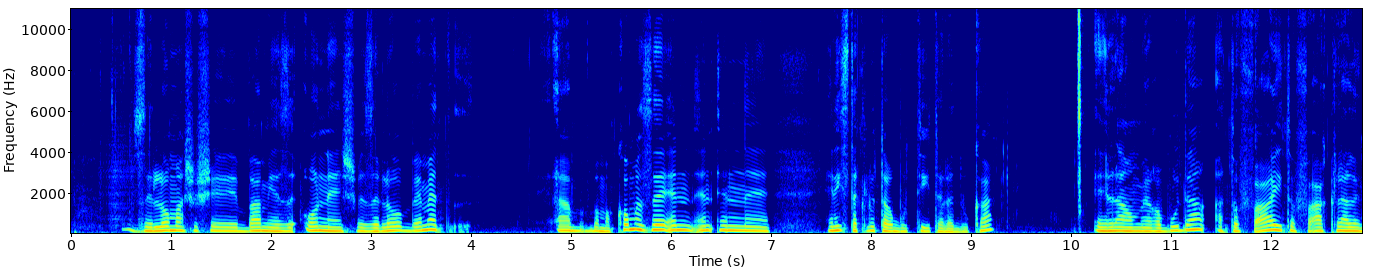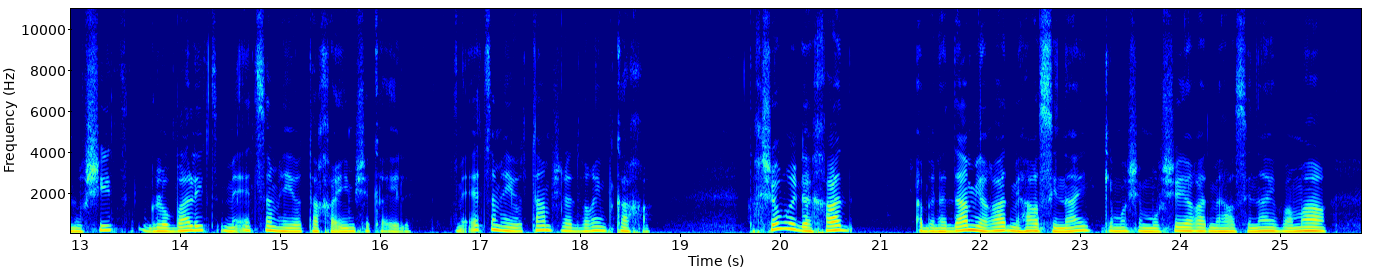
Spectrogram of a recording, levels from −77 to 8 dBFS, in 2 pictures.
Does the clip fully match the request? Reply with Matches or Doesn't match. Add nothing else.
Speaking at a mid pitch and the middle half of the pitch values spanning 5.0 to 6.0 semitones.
Doesn't match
